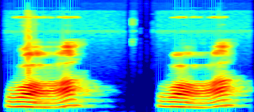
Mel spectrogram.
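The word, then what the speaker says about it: 我: इसके ऊपर टून्स का इस्तेमाल किया गया, तो इसकी प्रोनाउंसिएशन कुछ यूं होगी, वाह वाह। क्योंकि यहाँ पे थर्ड टून का इस्तेमाल किया गया है, इसलिए लफ्ज़ को गिरा के उठाया जाएगा। वाह वाह।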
